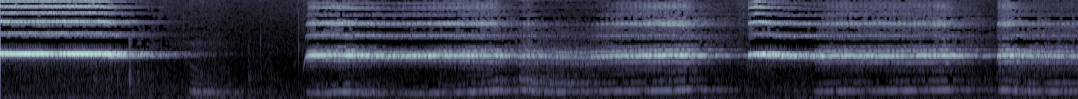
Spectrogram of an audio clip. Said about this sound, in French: Elle klaxonne frénétiquement.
